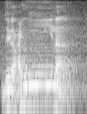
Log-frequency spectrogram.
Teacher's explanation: ya mati jatuh setelah fathah kasroh, maka dinamakan mat arid li sukun karena dia kedudukannya di akhir ayat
